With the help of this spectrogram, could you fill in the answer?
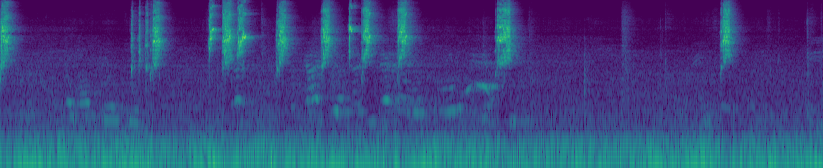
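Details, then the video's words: Lovebirds chirping through their daily routine: a run of quick, high, scratchy chirps in irregular bursts, some closely grouped, over a soft low background hum. "Love birds singing sound and chirping sound"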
